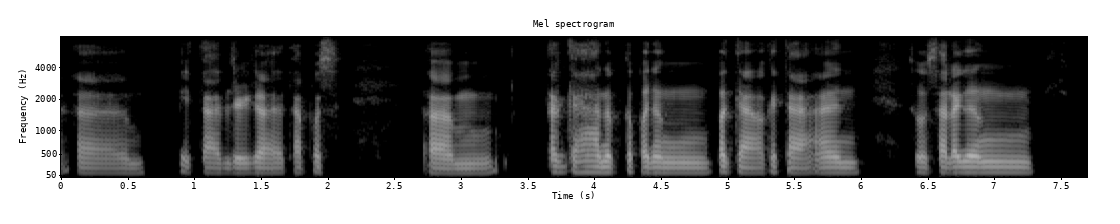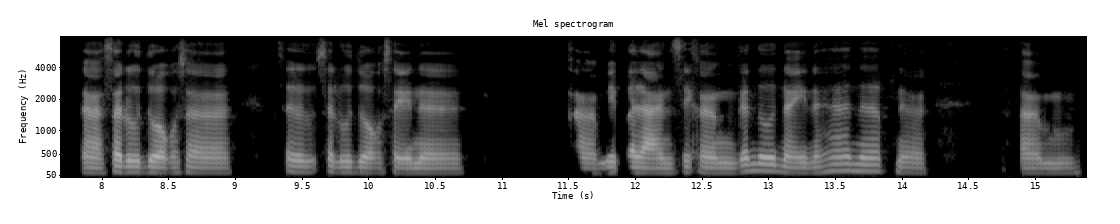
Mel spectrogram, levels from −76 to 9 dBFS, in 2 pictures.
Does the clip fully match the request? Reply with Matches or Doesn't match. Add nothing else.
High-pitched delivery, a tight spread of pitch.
Doesn't match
